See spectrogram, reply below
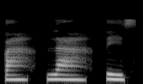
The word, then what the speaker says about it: Pilates: 7, Pilates, đọc là Pilates,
